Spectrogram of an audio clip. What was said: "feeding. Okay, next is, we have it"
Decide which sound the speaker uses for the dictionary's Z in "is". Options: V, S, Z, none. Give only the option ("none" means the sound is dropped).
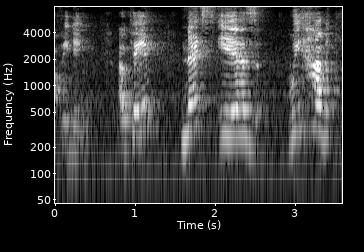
Z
